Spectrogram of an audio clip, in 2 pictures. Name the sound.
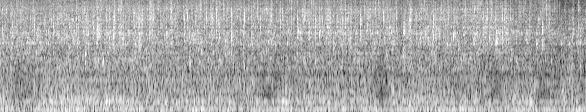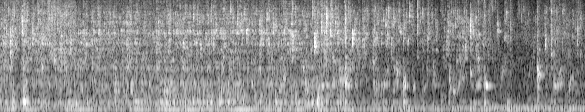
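water flowing from pressurized van water system tap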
